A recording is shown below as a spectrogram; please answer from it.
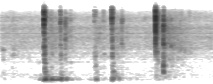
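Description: Typing on a computer keyboard into the Windows start bar search, a few quiet, close keystrokes in short clusters separated by brief pauses.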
